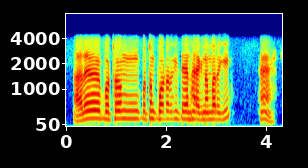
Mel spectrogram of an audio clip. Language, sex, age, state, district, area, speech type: Santali, male, 30-45, West Bengal, Birbhum, rural, conversation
